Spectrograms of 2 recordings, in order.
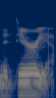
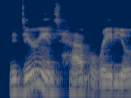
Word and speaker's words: Cnidaria: gonna move into phylum Cnidaria remember we do not pronounce the C nadir Ian's include jellyfish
